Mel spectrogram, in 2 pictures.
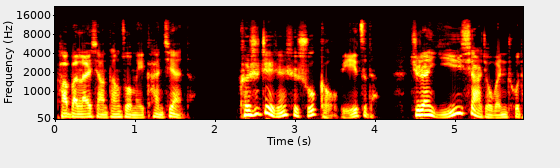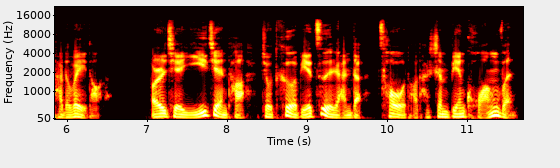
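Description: A man reading an audiobook novel as its narrator, in a lively storytelling way. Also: deep voice, normal speed, dry recording, clean studio sound. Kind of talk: scripted narration.

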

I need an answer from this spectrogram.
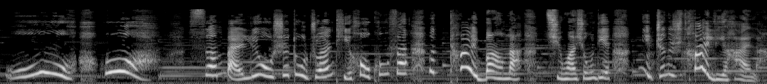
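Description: A woman's voice: sits high, sing-song, unhurried, over music. A woman doing a cheerful little mouse boy. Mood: eager. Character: little male mouse, cheerful, thoughtful, short-legged.

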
